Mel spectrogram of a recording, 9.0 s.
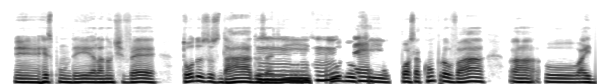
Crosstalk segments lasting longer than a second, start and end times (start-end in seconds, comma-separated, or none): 3.9-5.9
